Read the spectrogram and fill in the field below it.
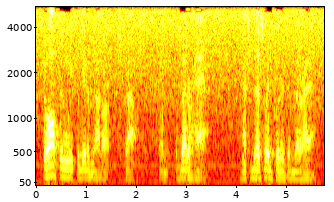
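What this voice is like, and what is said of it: Strained, fading voice. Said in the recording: “I'm kind of losing my voice here”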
